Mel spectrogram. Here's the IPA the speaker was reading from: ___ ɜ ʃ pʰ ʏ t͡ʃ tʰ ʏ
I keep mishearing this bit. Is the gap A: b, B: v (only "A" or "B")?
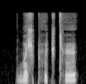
A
